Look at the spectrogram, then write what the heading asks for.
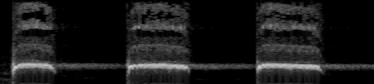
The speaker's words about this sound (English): Here, three blasts of the whistle. In fact, I have my lifeguarding whistle here. Are you interested? This is just to wake up those who are sleeping. Here's how it sounds.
